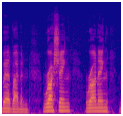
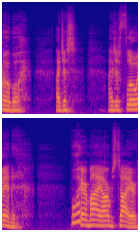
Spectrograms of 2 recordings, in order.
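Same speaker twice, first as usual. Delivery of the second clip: loud, pitched-up, winded, out of breath; 6 semitones higher, 8 dB louder than usual. Opening the variety show as host, the speaker arrives out of breath. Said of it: "Let me catch my breath".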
